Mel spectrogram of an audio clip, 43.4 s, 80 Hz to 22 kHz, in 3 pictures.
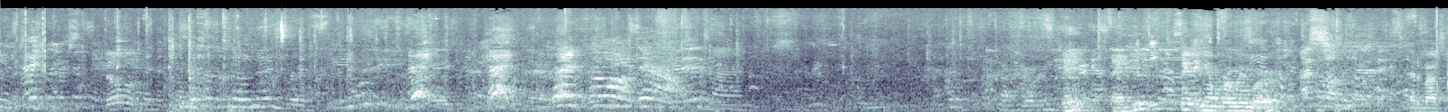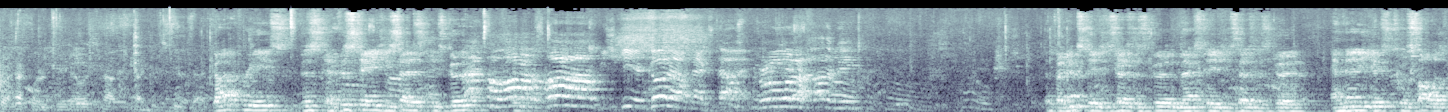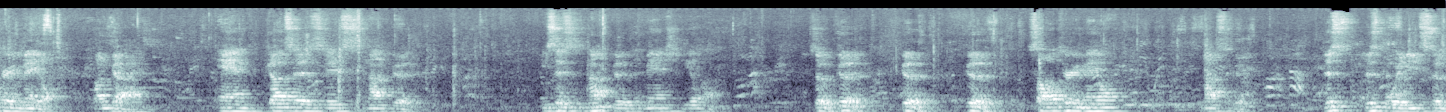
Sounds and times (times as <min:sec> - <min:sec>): Male speech, man speaking: 0:03.6 - 0:07.2, 0:10.4 - 0:23.2, 0:24.9 - 0:33.3, 0:34.4 - 0:36.4, 0:37.1 - 0:41.6, 0:42.2 - 0:43.4
Narration, monologue: 0:24.5 - 0:41.6.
